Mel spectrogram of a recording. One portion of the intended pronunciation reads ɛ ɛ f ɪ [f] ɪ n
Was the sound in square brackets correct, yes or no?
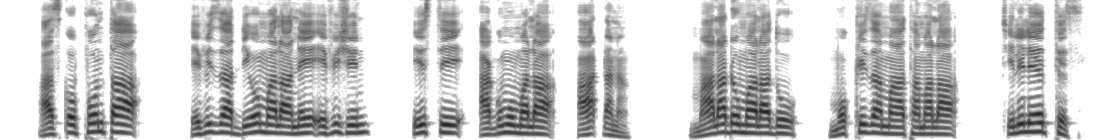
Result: no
